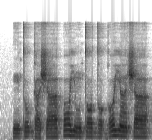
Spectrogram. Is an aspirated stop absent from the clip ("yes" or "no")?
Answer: yes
